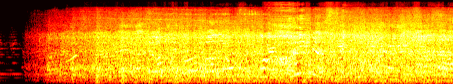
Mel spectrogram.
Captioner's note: train chugging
